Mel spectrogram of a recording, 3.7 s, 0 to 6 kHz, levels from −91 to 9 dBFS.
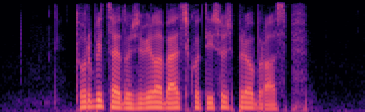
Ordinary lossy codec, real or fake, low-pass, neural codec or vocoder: none; real; 5.4 kHz; none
